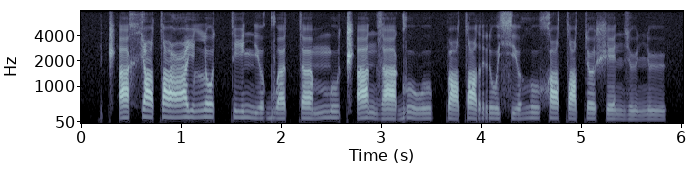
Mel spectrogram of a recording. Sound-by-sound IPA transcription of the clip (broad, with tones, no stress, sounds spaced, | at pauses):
t͡ʃʼ a˨ x i˦˨ tˤ o˧ ʕ i˧ lː o˦ tː i˧ nʲ o˨ ɡ w ɐ˨ tː ɐ˨ mː u˦ t͡ʃʼ a˦ n z a˨ ɡ u˦˨ w u˨ pː o˨ tˤ e˧ r u˧ sʲ o˨˦ ɦ u˦ x o˦ tˤ ɵ˧ t ɵ˦ ʃ e˨˦ n z ʉ˨ n ʉ˧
